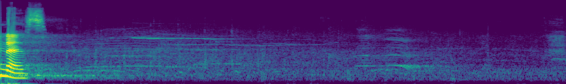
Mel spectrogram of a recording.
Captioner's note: audience members cheer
